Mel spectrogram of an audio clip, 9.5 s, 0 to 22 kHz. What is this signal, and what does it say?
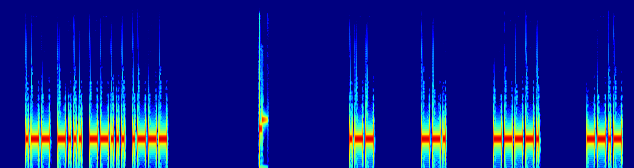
Morse code, heard as a keyed tone, about 30 wpm, spaced as for 15 wpm, 690 Hz. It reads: WB7J WG9Q
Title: USA Call Signs - 4 Characters - 6x Character Spacing - 30wpm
